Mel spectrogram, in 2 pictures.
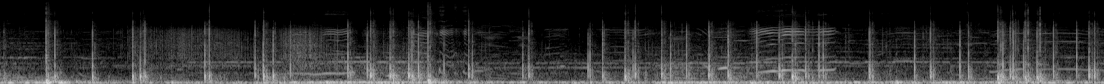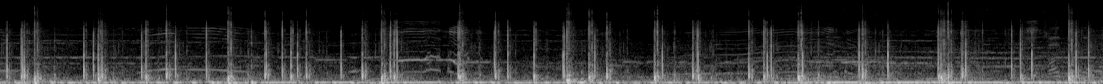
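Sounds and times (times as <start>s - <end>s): fireworks bangs and crackles: 0.0s - 22.0s
music playing: 0.0s - 22.0s.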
